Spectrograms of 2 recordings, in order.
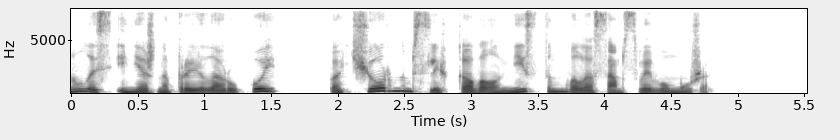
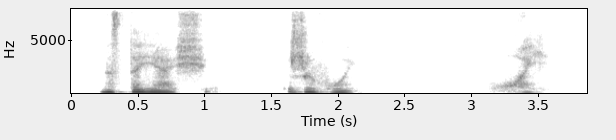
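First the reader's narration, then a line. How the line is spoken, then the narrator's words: Whisper. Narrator (Russian): прошептала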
